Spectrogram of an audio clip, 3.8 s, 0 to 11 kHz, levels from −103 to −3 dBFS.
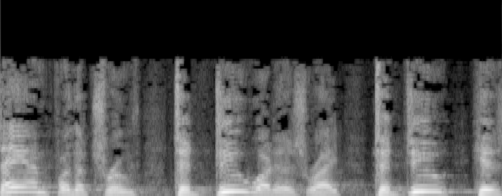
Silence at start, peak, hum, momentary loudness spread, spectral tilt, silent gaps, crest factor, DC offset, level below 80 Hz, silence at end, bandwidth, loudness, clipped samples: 0 s; -4 dBFS; none; 8 LU; -5.5 dB/octave; none; 16 dB; under 0.1%; -64 dBFS; 0 s; 8 kHz; -21 LUFS; under 0.1%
